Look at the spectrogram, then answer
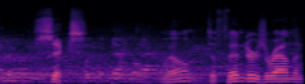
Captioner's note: pa announcement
